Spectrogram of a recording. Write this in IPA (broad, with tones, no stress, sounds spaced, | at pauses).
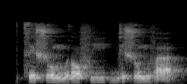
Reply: t͡s ɪ˦ ʃ o˦ m ʊ˨ ɾ ɔ˦ f iː˦ ɡ͡b ɪ˦ ʃ o˦ n v a˨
